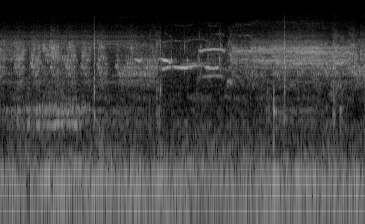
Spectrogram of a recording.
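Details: Baya weaver (Ploceus philippinus philippinus) beginning nest building: a continuous high, buzzy, sizzling chatter with thin whistled notes woven through it, over a steady low rumble of background noise.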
